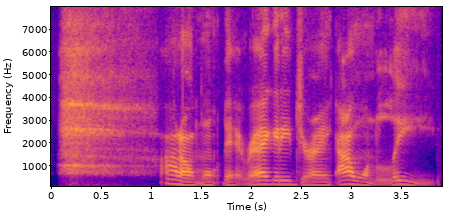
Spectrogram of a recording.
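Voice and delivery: slow, quiet, fed-up refusal; card figure at a party turning down a drink. Pretend. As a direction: wave off the drink like it's beneath you.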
